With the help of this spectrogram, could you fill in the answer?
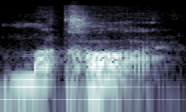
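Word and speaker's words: מחר: All right, so to say tomorrow, you say makar.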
